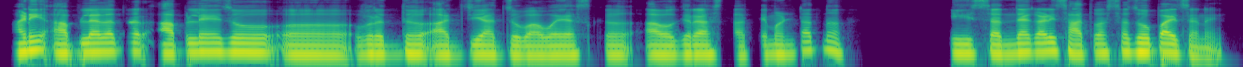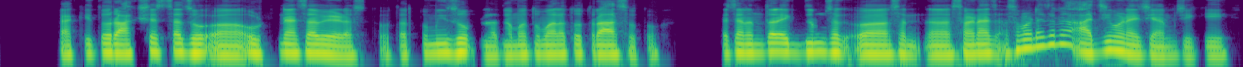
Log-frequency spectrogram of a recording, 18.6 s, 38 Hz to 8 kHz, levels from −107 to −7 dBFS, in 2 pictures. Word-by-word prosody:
आणि 145 Hz, +3 st, +6 dB
आपल्याला 125 Hz, +2 st, +4 dB
तर 130 Hz, -1 st, -1 dB, 0.2 s
आपले 130 Hz, +2 st, +2 dB
जो 130 Hz, 0 st, +3 dB, 0.8 s
अ, -, -, -14 dB
वृद्ध 110 Hz, -1 st, 0 dB, 0.2 s
आजी-आजोबा 105 Hz, 0 st, 0 dB
वयस्कर 105 Hz, 0 st, -1 dB
आ, 110 Hz, +1 st, +1 dB
वगैरे 110 Hz, +1 st, +1 dB
असतात 105 Hz, -2 st, -2 dB
ते -, -, -5 dB
म्हणतात 115 Hz, +6 st, -2 dB
ना, 145 Hz, -4 st, -2 dB, 0.8 s
की 120 Hz, -1 st, +1 dB
संध्याकाळी 125 Hz, +3 st, +2 dB
7:00 115 Hz, -2 st, 0 dB
वाजता 120 Hz, +1 st, -1 dB
झोपायचं 125 Hz, -6 st, +3 dB
नाही. 85 Hz, -4 st, -7 dB, 0.6 s
का 110 Hz, -, -2 dB
की 115 Hz, +2 st, -9 dB
तो 125 Hz, -1 st, +2 dB
राक्षसचा 120 Hz, +2 st, 0 dB
जो 120 Hz, 0 st, +4 dB
अ, 105 Hz, -1 st, +1 dB
उठण्याचा 120 Hz, +1 st, 0 dB
वेळ 110 Hz, -4 st, +3 dB
असतो 100 Hz, -, -12 dB
तर 105 Hz, -, -4 dB
तुम्ही 120 Hz, +2 st, -2 dB
झोपला 115 Hz, -5 st, -1 dB
तर 105 Hz, -, -5 dB
मग 110 Hz, +1 st, -2 dB
तुम्हाला 110 Hz, 0 st, 0 dB
तो 115 Hz, -, -2 dB
त्रास 110 Hz, -1 st, +1 dB
होतो. 95 Hz, -, -11 dB, 0.5 s
त्याच्यानंतर 120 Hz, +2 st, +1 dB
एकदम 130 Hz, +1 st, 0 dB
सग 125 Hz, -2 st, -1 dB
अ, 110 Hz, -1 st, +3 dB
सग 105 Hz, -2 st, -5 dB
अ, 105 Hz, 0 st, +1 dB
सणा 115 Hz, +2 st, +1 dB
असं 120 Hz, +6 st, -2 dB
म्हणायचं 200 Hz, +6 st, +1 dB
ना -, -, -2 dB
आजी 125 Hz, +6 st, -1 dB
म्हणायची 115 Hz, -8 st, +1 dB
आमची, 95 Hz, 0 st, -6 dB
की 95 Hz, +1 st, -8 dB
115 Hz, 170 wpm, -23 LUFS, 105-125 Hz, 0.8 s, आणि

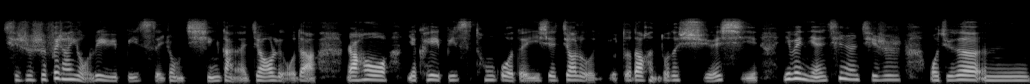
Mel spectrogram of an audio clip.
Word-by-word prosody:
其 205 Hz, -, -6 dB
实 210 Hz, +2 st, -3 dB
是 225 Hz, +2 st, -1 dB
非 285 Hz, -, +3 dB
常 235 Hz, -1 st, +3 dB
有 210 Hz, -, -2 dB
利 210 Hz, -2 st, -1 dB
于 170 Hz, -1 st, -4 dB
彼 155 Hz, +1 st, -6 dB
此 175 Hz, -, -7 dB
的 -, -, -4 dB
一 -, -, -7 dB
种 180 Hz, -, -5 dB
情 160 Hz, +2 st, 0 dB
感 -, -, 0 dB
的 -, -, -5 dB
交 185 Hz, -1 st, +2 dB
流 185 Hz, -, -4 dB
的。 -, -, +2 dB, 0.3 s
然 190 Hz, 0 st, +6 dB
后 210 Hz, -3 st, +4 dB, 0.2 s
也 -, -, -2 dB
可 215 Hz, -, -6 dB
以 210 Hz, -, +3 dB
彼 200 Hz, 0 st, -7 dB
此 205 Hz, -, -5 dB
通 205 Hz, -1 st, -7 dB
过 190 Hz, -3 st, 0 dB
的 -, -, -3 dB
一 95 Hz, 0 st, -3 dB
些 195 Hz, -, 0 dB
交 200 Hz, +2 st, +2 dB
流 190 Hz, -, -3 dB
有 235 Hz, -, -11 dB
得 -, -, -5 dB
到 200 Hz, 0 st, +6 dB
很 -, -, -6 dB
多 -, -, -6 dB
的 200 Hz, -, -3 dB
学 175 Hz, -3 st, +2 dB
习。 100 Hz, -, +2 dB, 0.2 s
因 250 Hz, +2 st, +2 dB
为 275 Hz, -, +7 dB
年 185 Hz, -6 st, +1 dB
轻 275 Hz, +5 st, -1 dB
人 225 Hz, -1 st, -1 dB
其 200 Hz, -2 st, -3 dB
实 205 Hz, +1 st, -4 dB
是 -, -, -13 dB, 0.3 s
我 195 Hz, 0 st, -1 dB
觉 195 Hz, 0 st, -3 dB
得， 210 Hz, -1 st, +7 dB
嗯， 185 Hz, 0 st, -3 dB
200 Hz, 310 characters per minute, -26 LUFS, 185-210 Hz, 0.3 s, 为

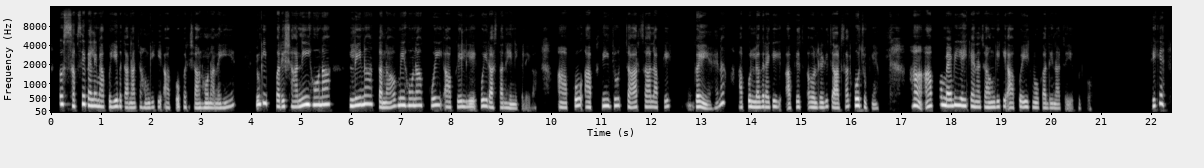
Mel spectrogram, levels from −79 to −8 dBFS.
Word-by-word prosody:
तो 280 Hz, -, +6 dB
सबसे 280 Hz, -1 st, +1 dB
पहले 225 Hz, -4 st, +3 dB
मैं 205 Hz, -2 st, +2 dB
आपको 190 Hz, 0 st, -4 dB
ये 195 Hz, +3 st, +3 dB
बताना 165 Hz, -5 st, -2 dB
चाहूँगी 165 Hz, -1 st, -5 dB
कि 190 Hz, -, -5 dB
आपको 160 Hz, -1 st, -6 dB
परेशान 165 Hz, -3 st, -4 dB
होना 160 Hz, 0 st, 0 dB
नहीं 155 Hz, +4 st, -3 dB
है। 230 Hz, -, -5 dB, 0.4 s
क्योंकि 290 Hz, +3 st, +3 dB, 0.2 s
परेशानी 200 Hz, +5 st, +4 dB
होना 260 Hz, +2 st, +5 dB, 0.4 s
लेना, 260 Hz, +6 st, +5 dB
तनाव 170 Hz, +4 st, +1 dB
में 245 Hz, 0 st, +5 dB
होना 235 Hz, 0 st, +1 dB, 0.2 s
कोई 250 Hz, +2 st, +1 dB
आपके 185 Hz, +1 st, -2 dB
लिए 100 Hz, -, 0 dB
कोई 215 Hz, +1 st, +2 dB
रास्ता 170 Hz, -3 st, -2 dB
नहीं 155 Hz, -3 st, -2 dB
निकलेगा। 80 Hz, -, -9 dB, 0.5 s
आपको 210 Hz, +8 st, 0 dB
आपने 215 Hz, +5 st, -1 dB
जो 230 Hz, +1 st, +1 dB, 0.2 s
4 180 Hz, -1 st, -1 dB
साल 185 Hz, -1 st, -3 dB
आपके 180 Hz, +4 st, -5 dB, 0.5 s
गए 190 Hz, -3 st, +6 dB
हैं, 130 Hz, -3 st, -4 dB
है 160 Hz, -, -10 dB
ना? 310 Hz, +5 st, 0 dB, 0.3 s
आपको 175 Hz, +3 st, -2 dB
लग 180 Hz, 0 st, +2 dB
रहा 185 Hz, -, +1 dB
है 175 Hz, -, 0 dB
कि 195 Hz, +1 st, -2 dB
आपके 170 Hz, +5 st, -3 dB, 0.2 s
ऑलरेडी 170 Hz, +2 st, -1 dB
4 155 Hz, -3 st, 0 dB
साल 200 Hz, +2 st, -6 dB
हो 235 Hz, -, +9 dB
चुके 175 Hz, -10 st, -6 dB
हैं। 140 Hz, -, -9 dB, 0.7 s
हाँ, 230 Hz, 0 st, +3 dB
आपको 225 Hz, +6 st, -1 dB
मैं 220 Hz, -3 st, +6 dB
भी 245 Hz, 0 st, +5 dB
यही 225 Hz, -1 st, +5 dB
कहना 190 Hz, -3 st, 0 dB
चाहूँगी 180 Hz, 0 st, -1 dB
कि 205 Hz, +1 st, -4 dB
आपको 160 Hz, +5 st, -5 dB
एक 185 Hz, 0 st, 0 dB
मौका 160 Hz, -2 st, -4 dB
देना 150 Hz, -2 st, -5 dB
चाहिए -, -, -16 dB
खुद -, -, -21 dB
को। -, -, -25 dB, 1.2 s
ठीक 220 Hz, +6 st, -1 dB
है? 295 Hz, -2 st, +3 dB
190 Hz, 180 wpm, -23 LUFS, 165-225 Hz, 1.2 s, हो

